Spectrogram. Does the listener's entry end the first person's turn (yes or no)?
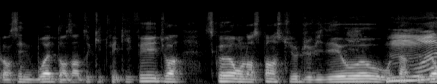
yes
